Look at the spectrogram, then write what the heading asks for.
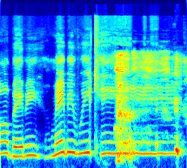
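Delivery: very high, slow, drawn-out syrupy sweet coddling tone. Imitating a woman sweet-talking a man with a fragile ego: imitating sweet-talking a fragile man. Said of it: "I gotta talk to you like".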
